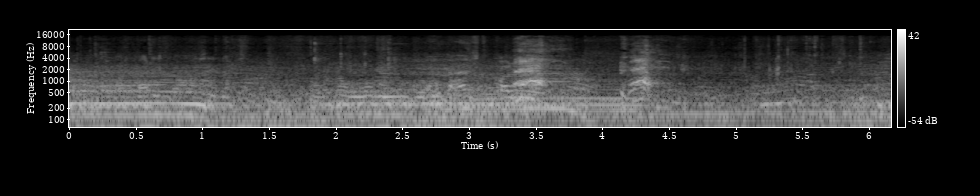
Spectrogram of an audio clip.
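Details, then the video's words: Huge, agitated cow arriving by truck and raging as it is unloaded at Muntilan market, Indonesia; a low, drawn-out moo lasts about three seconds over steady crowd chatter and men talking close by. "SAPI MONSTER DATANG NGAMUK TURUN DARI TRUK"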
